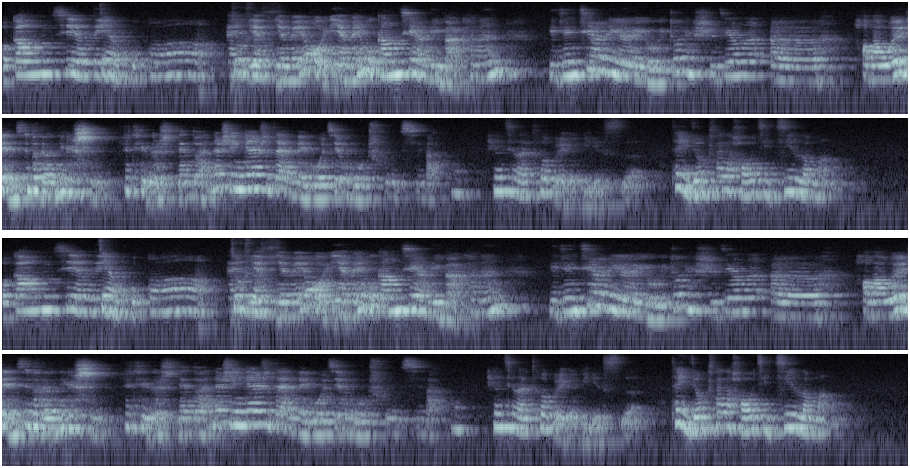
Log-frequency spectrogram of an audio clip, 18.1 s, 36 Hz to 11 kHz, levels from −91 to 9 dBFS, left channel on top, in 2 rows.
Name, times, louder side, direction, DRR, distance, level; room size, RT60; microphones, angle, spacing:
voice 1, 0.0-1.1 2.2-5.0 5.5-8.3 8.6-13.4, left 1 dB, 65° left, 1.3 m, -23 dB
voice 2, 1.0-2.7 13.5-15.5 15.8-17.4, right 2 dB, 25° right, 0.3 m, -25 dB
4.4 x 2.8 x 2.9 m
head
